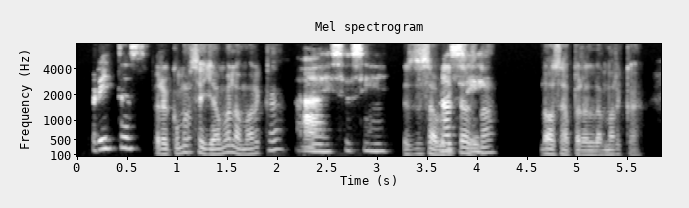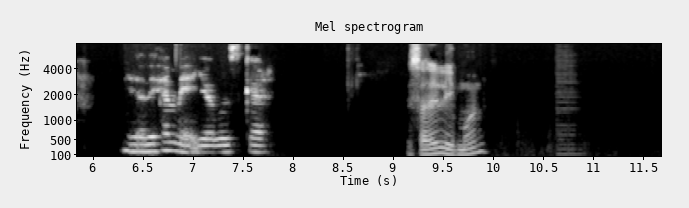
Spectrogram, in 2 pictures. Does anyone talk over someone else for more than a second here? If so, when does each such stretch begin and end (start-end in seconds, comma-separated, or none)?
none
